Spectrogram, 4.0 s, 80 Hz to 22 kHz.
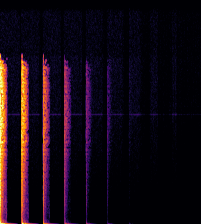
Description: Ein 1/4 Delay bei 140 BPM KÖNNTE sich dann so anhören:
kick_delay.mp3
